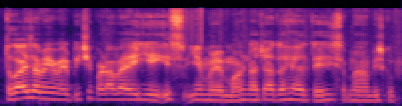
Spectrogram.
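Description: Here the gaming YouTuber's voice is high-pitched, bright, clean and forceful, yet delivered flatly. He commentates his play urgently, firing off repeated words in quick succession.

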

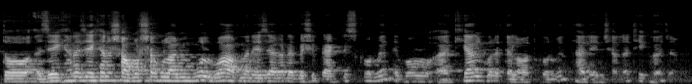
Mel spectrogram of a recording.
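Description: A man from Bangladesh teaching Quran recitation, correcting mistakes and slowly drawing out each syllable as he demonstrates. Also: fairly high pitch, a bit bright. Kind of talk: tajweed lesson with recitation demos. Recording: echoey room.

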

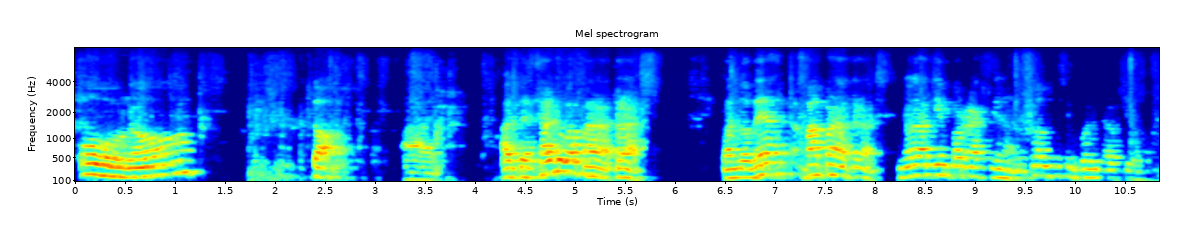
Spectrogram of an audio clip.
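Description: The fairly high, darkish voice of a middle-aged man fills a small home dojo as he instructs karate, calling counts and drill commands like a gym coach. He's expressive but a little slow, with long pauses. Captured by a far camera on the mats' other side, the sound is distant, echoey, dull and faintly noisy.

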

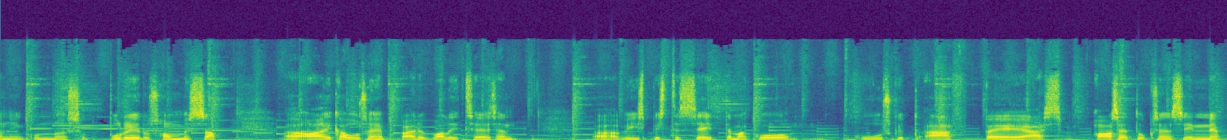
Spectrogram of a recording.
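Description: A middle-aged man sits at his desk in a small home studio and talks gear to the camera. His voice sits low, and he moves along calmly, pausing often with soft fillers. Faint music plays underneath. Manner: calm, unhurried, frequent hesitant fillers. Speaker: sailing channel host. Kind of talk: camera review talk to camera.

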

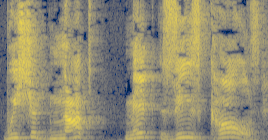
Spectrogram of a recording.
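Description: Man doing a high, bossy German-accented amygdala, overprotective, stiff and alarmed, barking orders. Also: expressive, very slow, pushed and bright, full character voice. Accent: put-on German.

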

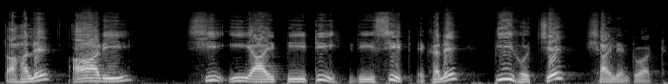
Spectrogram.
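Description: A man's voice: mid-range voice, very animated, measured pace. A man with a Bengali accent hosts a pronunciation lesson, spelling English words letter by letter and then repeating the correct form. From India. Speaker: English teacher and channel host.

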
